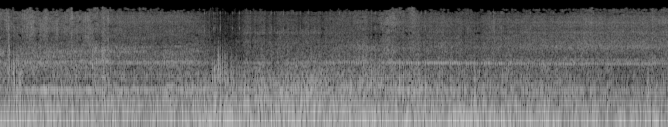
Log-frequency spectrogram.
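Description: Wind buffeting the microphone on a moving two-wheeler, with the steady drone of the engine and road underneath and a faint constant hum.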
